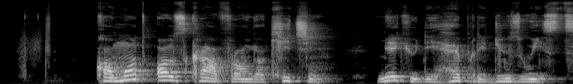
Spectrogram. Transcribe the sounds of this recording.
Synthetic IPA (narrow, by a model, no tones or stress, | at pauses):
kʰɔmɔtɔlskʰɹapfɹɔ̃mjɔkʰit͡ʃĩn | mekʰjudihɛpʰɹidjuswist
